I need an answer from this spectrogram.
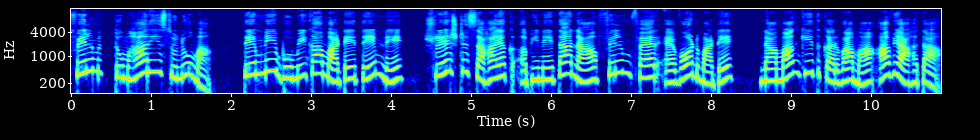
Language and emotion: Gujarati, neutral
